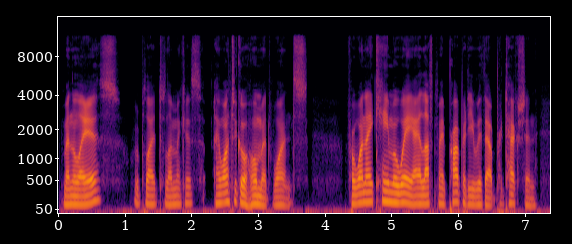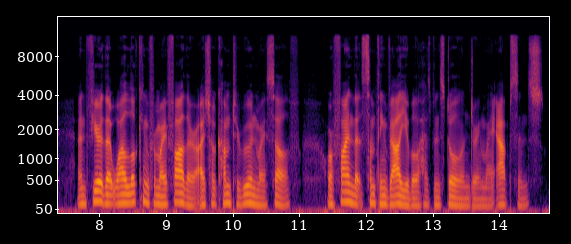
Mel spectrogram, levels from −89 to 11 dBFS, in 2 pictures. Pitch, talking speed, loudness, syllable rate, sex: 120 Hz, 185 wpm, -20 LUFS, 5.5 syllables/s, male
